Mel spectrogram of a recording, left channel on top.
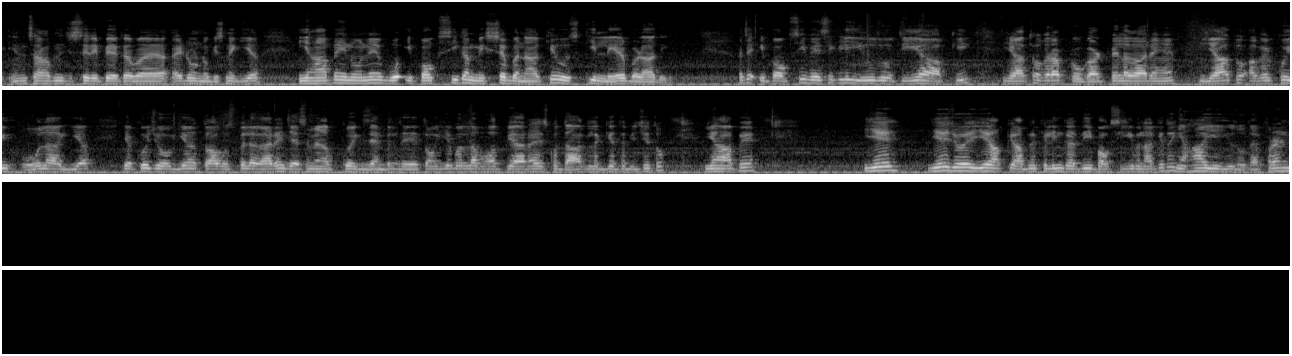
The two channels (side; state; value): right; silent; 62 dB below the other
